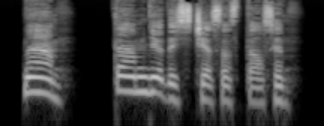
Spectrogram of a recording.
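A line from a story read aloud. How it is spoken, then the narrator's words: Slightly offended. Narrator (Russian): слегка обиженно махнула рукой Ольга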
